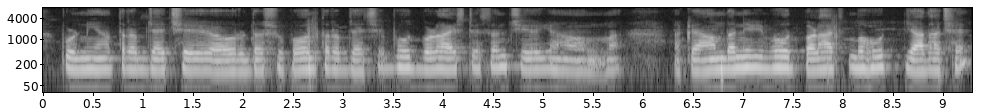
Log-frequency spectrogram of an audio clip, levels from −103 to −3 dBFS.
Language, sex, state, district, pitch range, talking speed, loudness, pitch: Maithili, male, Bihar, Saharsa, 140-155 Hz, 155 wpm, -32 LUFS, 145 Hz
